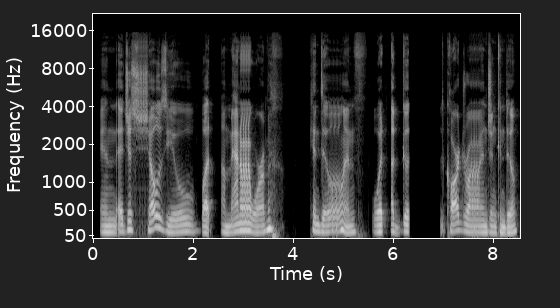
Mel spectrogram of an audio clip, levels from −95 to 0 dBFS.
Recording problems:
audio stuttering; 4 times, first at 1 s
audio cutting out; at 6.5 s for 0.5 s

